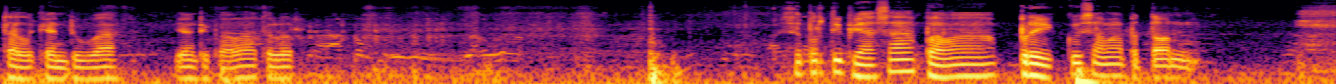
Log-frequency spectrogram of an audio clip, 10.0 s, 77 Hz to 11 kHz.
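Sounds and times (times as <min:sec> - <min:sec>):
steady low rumble: 0:08.0 - 0:08.6
heavy knock of speaker cabinet: 0:08.1 - 0:08.4.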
